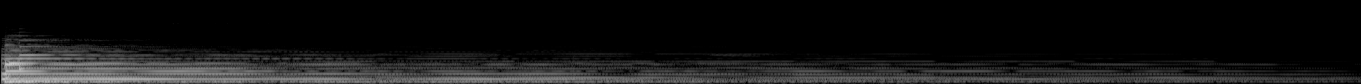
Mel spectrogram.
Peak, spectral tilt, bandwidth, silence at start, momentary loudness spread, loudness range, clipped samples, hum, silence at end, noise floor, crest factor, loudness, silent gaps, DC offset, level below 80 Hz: -4 dBFS; -10.5 dB/octave; 4 kHz; 0 s; 24 LU; 21 LU; under 0.1%; none; 1.15 s; -55 dBFS; 26 dB; -28 LUFS; none; under 0.1%; -66 dBFS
